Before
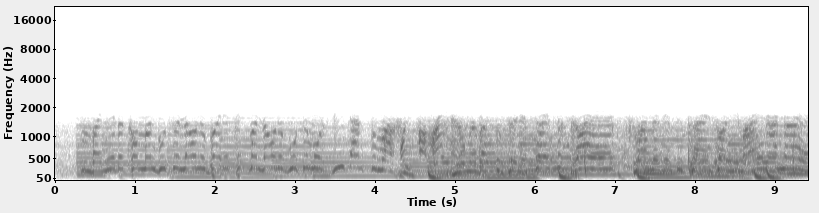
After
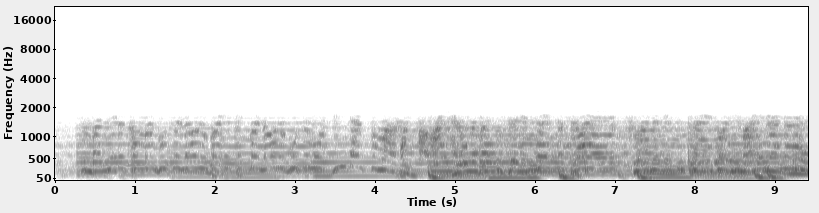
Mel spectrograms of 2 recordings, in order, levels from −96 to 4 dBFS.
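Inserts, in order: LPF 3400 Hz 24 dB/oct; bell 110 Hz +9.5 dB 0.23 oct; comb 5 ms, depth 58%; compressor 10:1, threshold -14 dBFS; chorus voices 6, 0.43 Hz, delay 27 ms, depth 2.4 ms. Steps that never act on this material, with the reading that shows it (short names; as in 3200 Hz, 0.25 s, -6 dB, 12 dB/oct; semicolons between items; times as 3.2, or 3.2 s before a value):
LPF 3400 Hz: input band ends at 1400 Hz; compressor, threshold -14 dBFS: input peak -24.0 dBFS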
